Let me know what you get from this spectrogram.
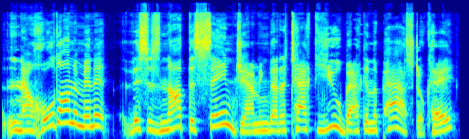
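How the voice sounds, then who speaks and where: Lady doing a friendly lil game scientist critter, showy and excitable, pitch all over, dry recording. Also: a little fast, dry recording, lightly acted. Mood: reassuring. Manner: showy, emphatic, enthusiastic. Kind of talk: English video game voice acting.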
